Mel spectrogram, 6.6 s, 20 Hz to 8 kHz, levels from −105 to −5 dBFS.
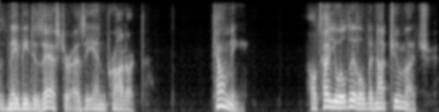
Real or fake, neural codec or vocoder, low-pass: fake; codec, 16 kHz, 0.8 kbps, ZipCodec; 7.2 kHz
